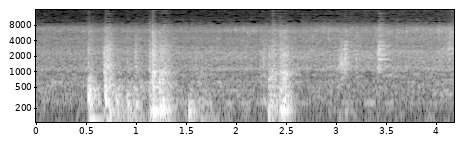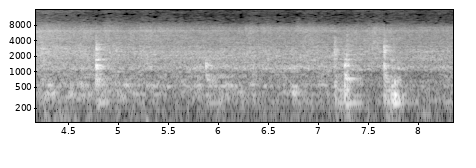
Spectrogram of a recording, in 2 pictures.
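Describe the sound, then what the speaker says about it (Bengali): Chicken fries in a pan for fried rice under a soft steady sizzle, broken by several close scraping knocks of a spatula stirring, quiet overall and without speech. "আমি ফার্স্টে চিকেনটা ফ্রাই করে নিব"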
